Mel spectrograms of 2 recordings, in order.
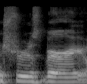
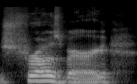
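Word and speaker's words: Shrewsbury: and they're very well researched she lived in Shrewsberry or as they pronounce it strowberry um where this Benedictine Abbey was up until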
